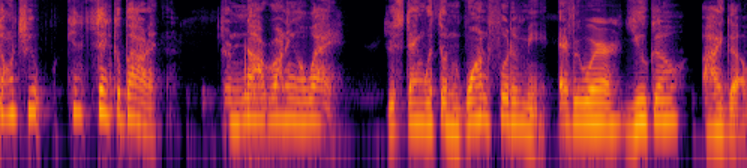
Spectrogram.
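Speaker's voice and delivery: mock yelled, high-pitched screaming rant. Retelling how one boy came at another, acting out someone screaming. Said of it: "starts screaming at him".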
